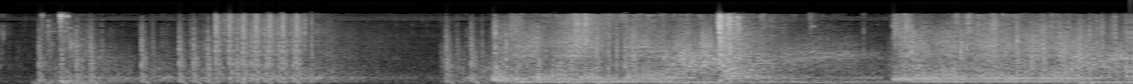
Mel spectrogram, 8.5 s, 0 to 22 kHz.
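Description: Enemy precision airstrike in a PS4 shooter game: loud, repeated bursts of explosive blasts and rapid gunfire-like cracks roll on in dense waves, with short lulls between heavy barrages.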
